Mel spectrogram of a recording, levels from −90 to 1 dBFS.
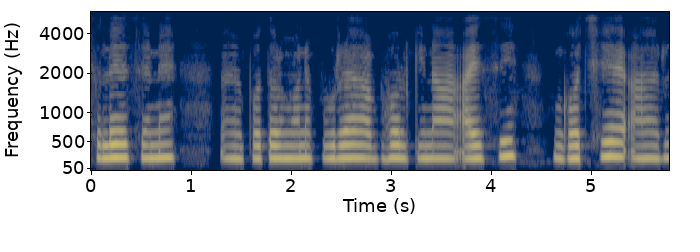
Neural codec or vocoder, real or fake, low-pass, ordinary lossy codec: none; real; 5.4 kHz; none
